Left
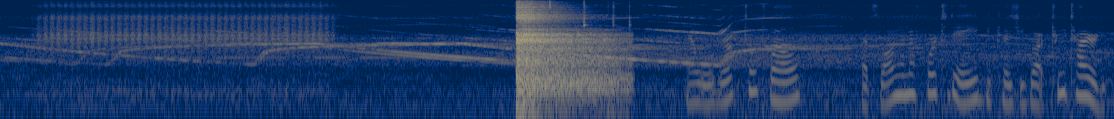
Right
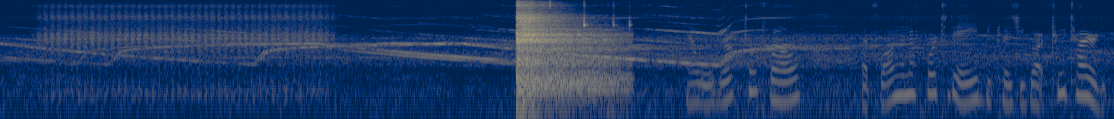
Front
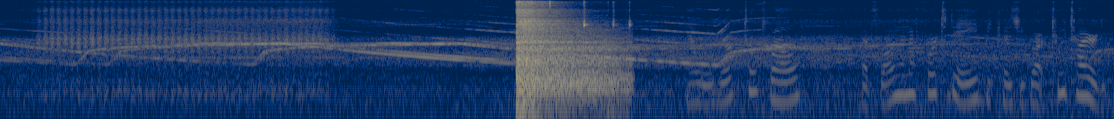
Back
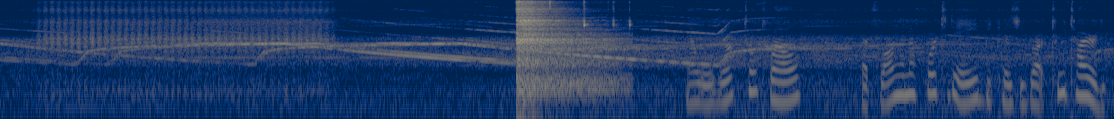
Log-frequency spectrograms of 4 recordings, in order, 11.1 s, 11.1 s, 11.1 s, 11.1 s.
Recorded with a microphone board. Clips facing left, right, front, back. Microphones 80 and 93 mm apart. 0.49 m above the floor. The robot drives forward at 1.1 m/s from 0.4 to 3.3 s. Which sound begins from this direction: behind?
A woman speaking, at 6.9 s.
